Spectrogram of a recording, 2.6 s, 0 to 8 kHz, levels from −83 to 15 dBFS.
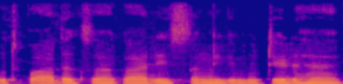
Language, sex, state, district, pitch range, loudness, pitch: Hindi, male, Bihar, Supaul, 145-155 Hz, -18 LUFS, 150 Hz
